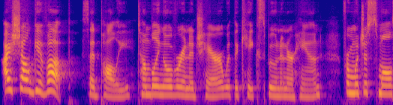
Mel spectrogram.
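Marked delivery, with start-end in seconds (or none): 0.0-1.0 high, loud exclamation of defeat; loud, lifted cry of giving up; exasperated. A narrator's reading. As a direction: throw it out in exasperation. Polly gives up, exasperated.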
